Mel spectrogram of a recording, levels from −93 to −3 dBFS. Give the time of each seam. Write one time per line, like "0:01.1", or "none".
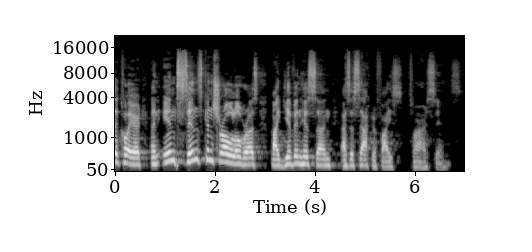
0:01.2
0:05.8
